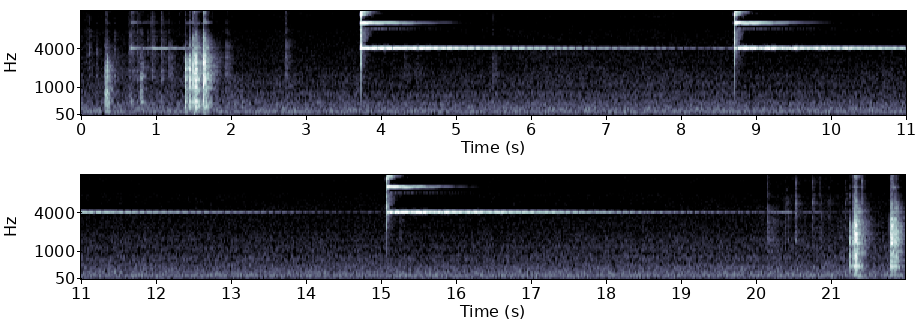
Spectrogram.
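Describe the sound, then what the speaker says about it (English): Three bright metallic chime strikes, each ringing out and slowly decaying over several seconds, preceded by a brief cluster of small jingling taps; clear and close with no talking. "But first, let's chime."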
